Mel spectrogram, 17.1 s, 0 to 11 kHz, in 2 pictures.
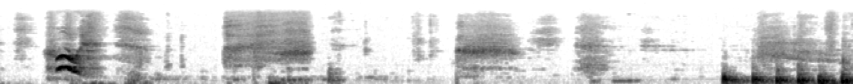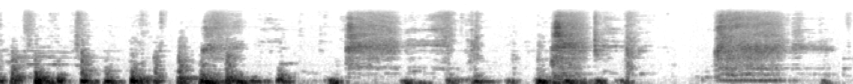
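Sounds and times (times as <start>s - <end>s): heavy breathing: 2.2s - 3.4s, 10.3s - 14.9s, 15.7s - 17.0s
soft knocks: 7.2s - 11.6s.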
